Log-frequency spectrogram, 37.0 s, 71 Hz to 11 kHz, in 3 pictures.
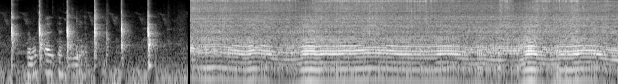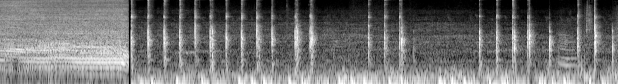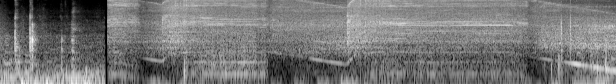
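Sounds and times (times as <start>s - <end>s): hatchet chopping wood: 0.1s - 3.2s, 3.8s - 18.8s, 19.7s - 20.7s, 21.9s - 25.6s
chainsaw cutting wood: 3.8s - 15.0s, 26.9s - 37.0s.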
